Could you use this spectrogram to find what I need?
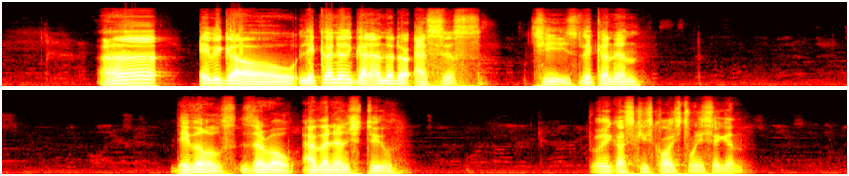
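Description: A middle-aged man speaks calmly into a close microphone, in short bursts between long silences.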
